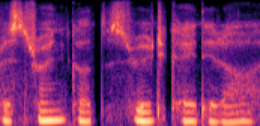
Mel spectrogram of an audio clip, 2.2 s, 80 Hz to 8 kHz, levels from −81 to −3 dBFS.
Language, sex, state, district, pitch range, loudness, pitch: Hindi, female, Arunachal Pradesh, Papum Pare, 165-180 Hz, -17 LUFS, 170 Hz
